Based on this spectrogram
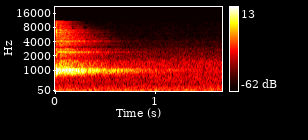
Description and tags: Woodblock Distance Wood Block.3
Countdown, recording, Elementary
